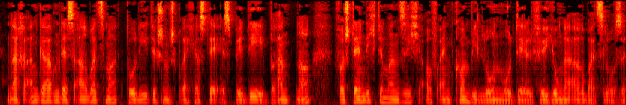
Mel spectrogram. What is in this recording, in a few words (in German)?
arbeitsmarktpolitischen Sprechers, deaccented nouns; dirndl adjective noun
